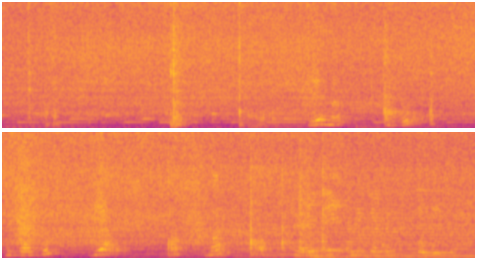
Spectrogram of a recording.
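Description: Grated coconut frying on low heat as its moisture cooks off, with a soft sizzle beneath repeated scraping strokes of a spatula and a few faint voices nearby.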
